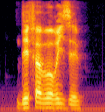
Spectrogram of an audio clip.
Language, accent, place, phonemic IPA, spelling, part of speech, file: French, France, Lyon, /de.fa.vɔ.ʁi.ze/, défavoriser, verb, LL-Q150 (fra)-défavoriser.wav
- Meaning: 1. to disfavour; put out 2. to disadvantage, to treat unfairly 3. to discriminate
